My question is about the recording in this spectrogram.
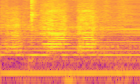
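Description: Corded electric hair clippers running with a steady low buzz.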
